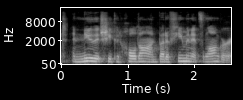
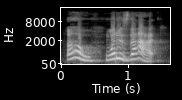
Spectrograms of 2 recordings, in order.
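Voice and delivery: a much higher, much louder cry of horror rising to a scream; horrified shriek; 12 semitones higher, 13 dB louder, slower than usual. Acted. Lily waking and seeing old Peter, shrieking in horror. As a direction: recoil screaming at the monstrous face. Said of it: "regarded him with looks of horror".

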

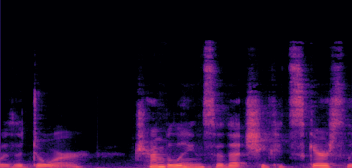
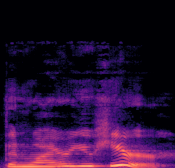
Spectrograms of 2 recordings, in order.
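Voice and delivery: much higher, much louder urgent question; shocked question; 8 semitones higher, 14 dB louder than usual. A narrator's reading. Lily pressing the wife in disbelief, shocked. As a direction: demand it in disbelief.

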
